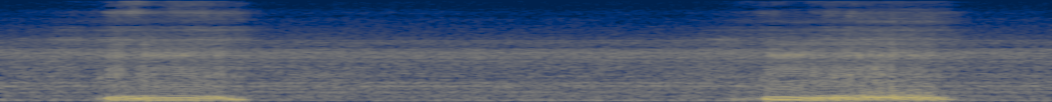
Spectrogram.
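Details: Sleeping person snoring: two low, rattling snores on breathing in, about three seconds apart, over steady room hum.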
